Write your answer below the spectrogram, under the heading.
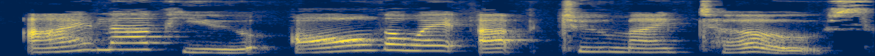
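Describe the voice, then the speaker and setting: A woman uses a put-on character voice at a high pitch. Her pace is very slow. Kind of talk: bedtime story. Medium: read story.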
